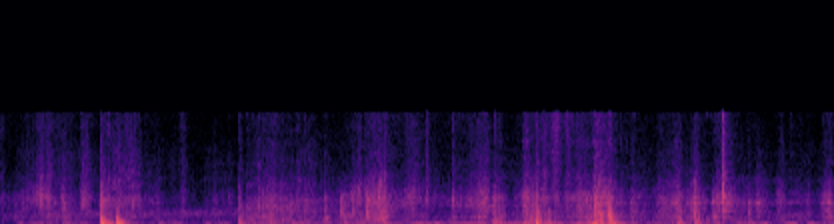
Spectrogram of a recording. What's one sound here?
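A wooden panel knocks and scrapes against a wooden frame.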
